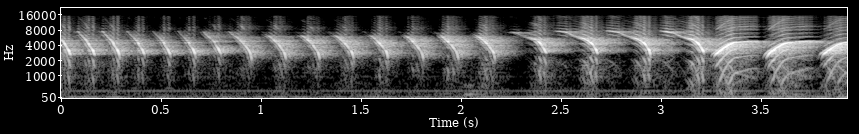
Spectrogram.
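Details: Canary of the AF type singing a long roll: a fast, even train of short descending whistled notes at about five per second, building into louder, sharper upswept notes toward the end.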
